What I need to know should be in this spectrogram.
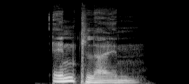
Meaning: diminutive of Ente; little duck, duckling
- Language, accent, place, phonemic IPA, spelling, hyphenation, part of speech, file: German, Germany, Berlin, /ˈɛntlaɪ̯n/, Entlein, Ent‧lein, noun, De-Entlein.ogg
